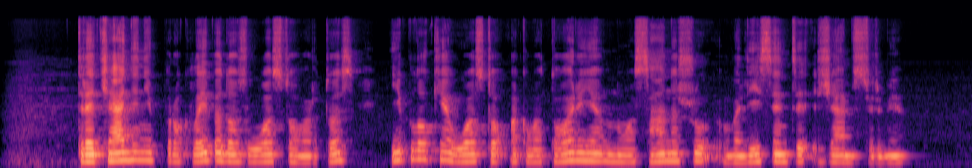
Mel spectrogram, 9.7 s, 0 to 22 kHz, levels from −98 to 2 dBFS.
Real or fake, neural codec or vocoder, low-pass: real; none; 14.4 kHz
